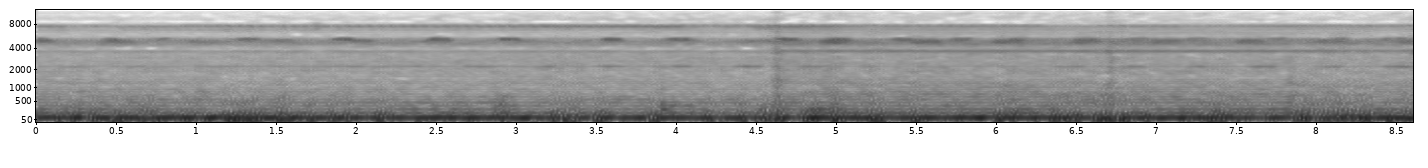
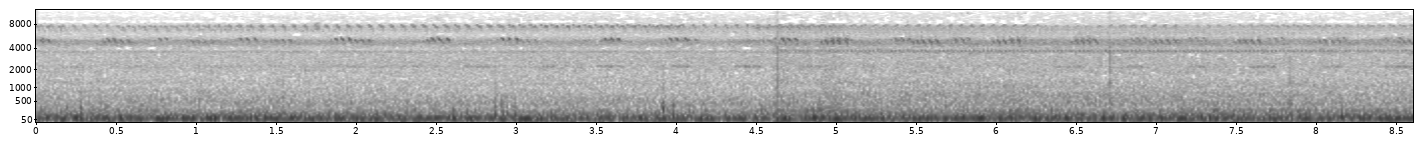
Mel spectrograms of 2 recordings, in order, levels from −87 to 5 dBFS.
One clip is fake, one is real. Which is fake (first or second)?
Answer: first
